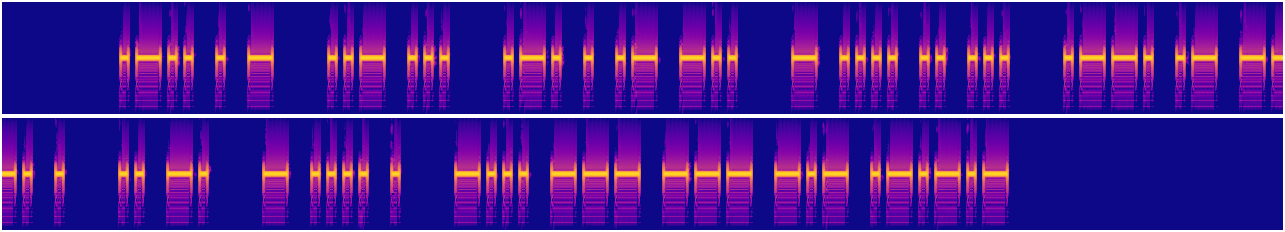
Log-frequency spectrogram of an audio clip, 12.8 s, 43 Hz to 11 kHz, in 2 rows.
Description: Morse code, heard as a keyed tone, about 30 wpm, 700 Hz. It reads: LET US READ THIS PAGE IN THE BOOK.
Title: Sentences from Top 1000 Words - Review Part 1 - 30wpm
